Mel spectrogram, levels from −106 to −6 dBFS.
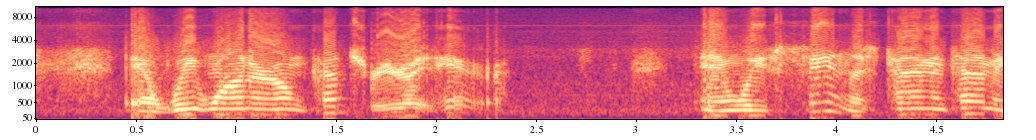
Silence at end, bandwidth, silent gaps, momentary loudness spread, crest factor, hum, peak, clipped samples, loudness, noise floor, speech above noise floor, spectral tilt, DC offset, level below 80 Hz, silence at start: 0 s; 11 kHz; none; 14 LU; 8 dB; none; 0 dBFS; 4%; -5 LUFS; -31 dBFS; 26 dB; -2 dB/octave; under 0.1%; -40 dBFS; 0 s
